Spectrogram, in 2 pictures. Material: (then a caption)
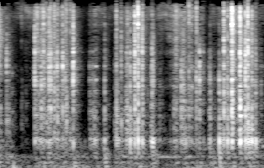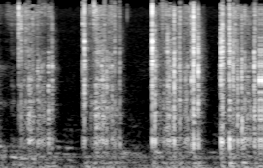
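Plastic. Long acrylic nails tap and scratch the ridged, piñata-style sides of a hollow, shoebox-sized plastic toy case shaped like a unicorn, with a pink saddle and a handle. Bursts of dense, crisp clicking and rasping scratches with a bright edge and a faint ringing hollow tone come in quick runs separated by brief pauses.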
